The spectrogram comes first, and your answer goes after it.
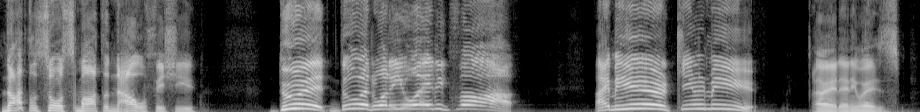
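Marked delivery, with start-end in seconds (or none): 0.0-7.5 very high, loud, slow, deliberate yell. Repeating a quoted line, turning into Arnold Schwarzenegger voice. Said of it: "now I'm turning into Arnold Schwarzenegger".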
